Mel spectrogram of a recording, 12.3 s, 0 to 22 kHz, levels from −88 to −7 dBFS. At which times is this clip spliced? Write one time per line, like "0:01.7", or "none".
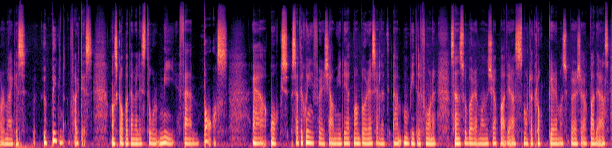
none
